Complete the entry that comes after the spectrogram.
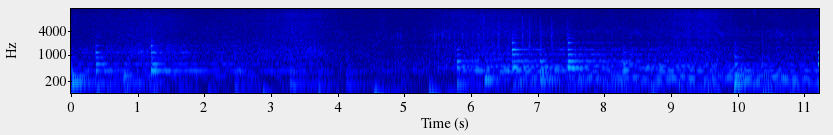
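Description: Wooden creaks groan slowly and repeatedly in rhythm with a steady wash of gentle lapping waves on a lake at sunset, like a moored boat rocking on calm water, with no voices.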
